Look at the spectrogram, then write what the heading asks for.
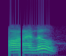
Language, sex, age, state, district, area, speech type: Assamese, male, 18-30, Assam, Nagaon, rural, conversation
